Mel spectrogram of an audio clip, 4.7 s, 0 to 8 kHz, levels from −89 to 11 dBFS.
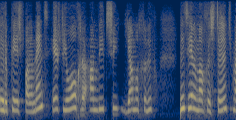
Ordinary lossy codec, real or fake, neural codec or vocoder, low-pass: none; fake; codec, 16 kHz, 0.5 kbps, X-Codec, HuBERT features, trained on general audio; none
